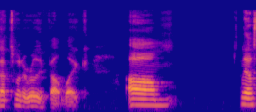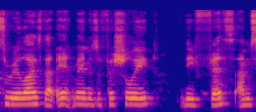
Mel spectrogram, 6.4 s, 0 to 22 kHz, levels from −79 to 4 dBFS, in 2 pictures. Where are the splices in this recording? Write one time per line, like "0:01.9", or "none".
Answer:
none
